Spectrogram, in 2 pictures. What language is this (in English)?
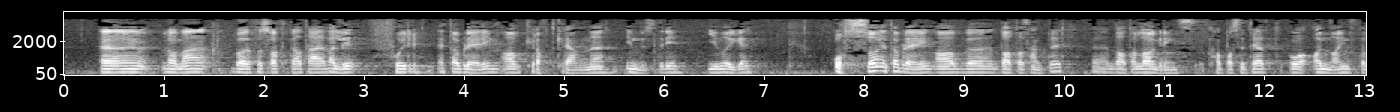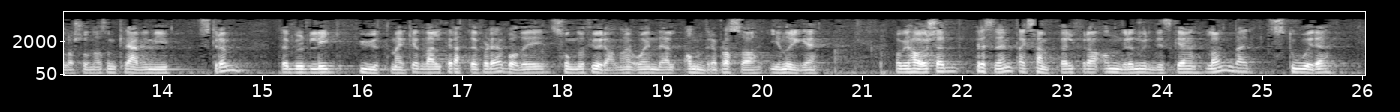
Norwegian Bokmål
